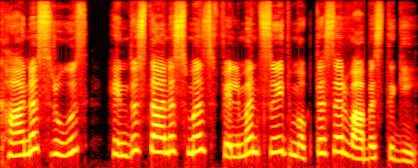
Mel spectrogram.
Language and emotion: Kashmiri, neutral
